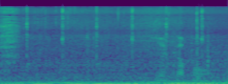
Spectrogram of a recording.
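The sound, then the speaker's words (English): A car engine rumbles low and steady while driving on a long commute, the drone holding through the whole stretch under faint, muffled talk. “I drive and I talk during that time, and yes, there's going to be some background noise.”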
